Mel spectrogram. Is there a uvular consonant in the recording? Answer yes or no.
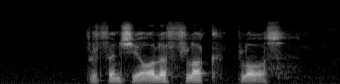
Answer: no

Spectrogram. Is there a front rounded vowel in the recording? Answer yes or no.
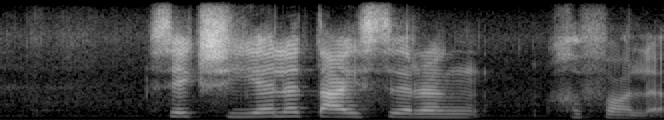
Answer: yes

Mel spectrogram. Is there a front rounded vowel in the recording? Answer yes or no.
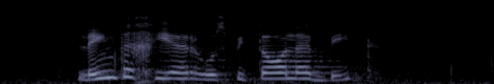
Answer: no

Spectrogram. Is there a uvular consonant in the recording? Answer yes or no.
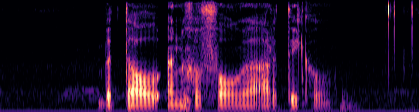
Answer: yes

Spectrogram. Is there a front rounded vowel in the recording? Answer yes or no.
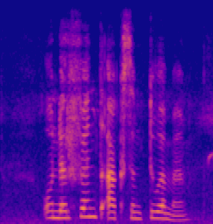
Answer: no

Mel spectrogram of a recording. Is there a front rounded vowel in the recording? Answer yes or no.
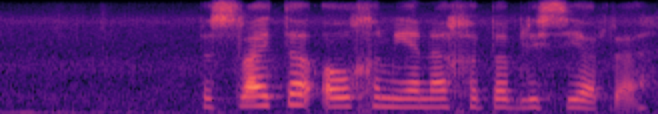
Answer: yes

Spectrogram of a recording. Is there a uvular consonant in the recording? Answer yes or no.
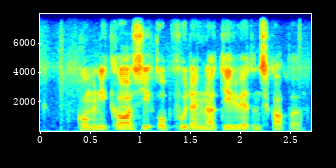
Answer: no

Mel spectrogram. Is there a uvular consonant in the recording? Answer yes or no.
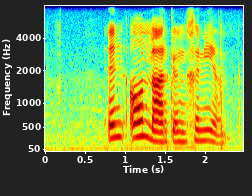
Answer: yes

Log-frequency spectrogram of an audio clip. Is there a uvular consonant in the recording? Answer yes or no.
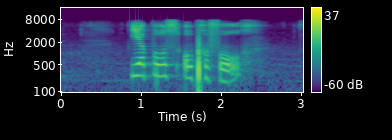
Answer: yes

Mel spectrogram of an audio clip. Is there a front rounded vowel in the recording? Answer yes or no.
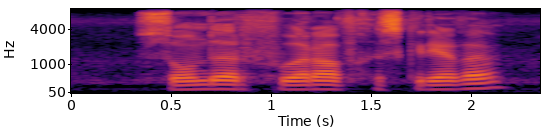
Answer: no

